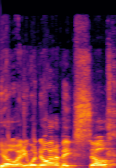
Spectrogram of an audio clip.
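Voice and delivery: put-on screaming voice. Imagining manga artists sharing a house, imitating Boichi screaming. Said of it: "What is he screaming about today?".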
